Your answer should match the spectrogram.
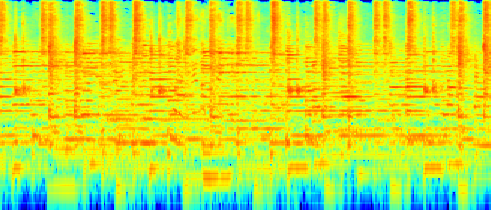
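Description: Live band dance music: high, bright electric guitar lines over bass and a drum kit keeping a quick, steady beat.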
